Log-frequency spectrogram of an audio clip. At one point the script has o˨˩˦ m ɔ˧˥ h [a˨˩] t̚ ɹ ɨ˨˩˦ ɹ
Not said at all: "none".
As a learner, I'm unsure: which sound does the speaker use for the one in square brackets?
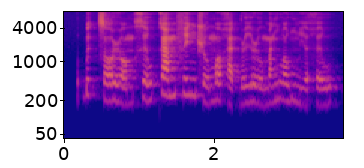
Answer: a˨˩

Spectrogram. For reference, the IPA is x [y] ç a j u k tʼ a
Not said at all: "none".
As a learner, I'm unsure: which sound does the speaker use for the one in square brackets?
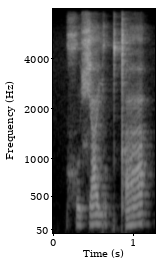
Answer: u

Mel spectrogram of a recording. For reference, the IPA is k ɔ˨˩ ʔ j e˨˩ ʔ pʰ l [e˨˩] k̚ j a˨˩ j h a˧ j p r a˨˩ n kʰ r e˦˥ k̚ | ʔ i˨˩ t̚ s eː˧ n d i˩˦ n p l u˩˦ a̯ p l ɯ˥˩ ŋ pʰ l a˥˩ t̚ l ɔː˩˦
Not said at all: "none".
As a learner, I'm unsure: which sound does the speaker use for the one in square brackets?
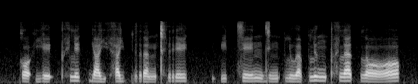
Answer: e˥˩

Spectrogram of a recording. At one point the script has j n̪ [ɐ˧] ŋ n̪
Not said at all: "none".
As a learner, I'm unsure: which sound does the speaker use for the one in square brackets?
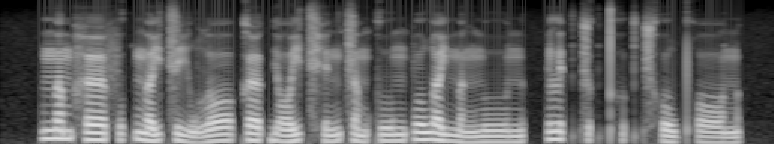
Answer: ɐ˨˧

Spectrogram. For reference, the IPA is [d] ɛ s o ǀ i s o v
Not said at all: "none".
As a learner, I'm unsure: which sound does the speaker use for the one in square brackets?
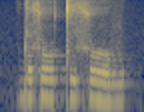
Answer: d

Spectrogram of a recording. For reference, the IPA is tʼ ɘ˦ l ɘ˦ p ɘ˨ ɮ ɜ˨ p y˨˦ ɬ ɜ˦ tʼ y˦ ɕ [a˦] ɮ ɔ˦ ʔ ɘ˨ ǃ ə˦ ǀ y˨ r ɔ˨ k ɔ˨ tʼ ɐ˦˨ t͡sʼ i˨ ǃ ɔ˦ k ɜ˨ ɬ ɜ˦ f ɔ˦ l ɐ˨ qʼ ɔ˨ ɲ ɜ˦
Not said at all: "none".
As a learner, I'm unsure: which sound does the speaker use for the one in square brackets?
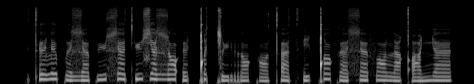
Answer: ɐ˦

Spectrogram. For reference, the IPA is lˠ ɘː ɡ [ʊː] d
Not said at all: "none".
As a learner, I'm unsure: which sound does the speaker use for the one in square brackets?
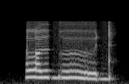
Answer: ɵː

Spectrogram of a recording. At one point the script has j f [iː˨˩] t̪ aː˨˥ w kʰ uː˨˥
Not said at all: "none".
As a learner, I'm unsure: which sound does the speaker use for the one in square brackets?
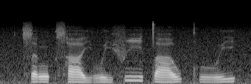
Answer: iː˥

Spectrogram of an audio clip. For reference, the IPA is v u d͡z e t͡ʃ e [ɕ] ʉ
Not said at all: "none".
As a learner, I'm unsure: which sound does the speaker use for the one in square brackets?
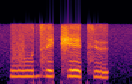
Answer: t͡s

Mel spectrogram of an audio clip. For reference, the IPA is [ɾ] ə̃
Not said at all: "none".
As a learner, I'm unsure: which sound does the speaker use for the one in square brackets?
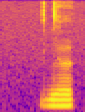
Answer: d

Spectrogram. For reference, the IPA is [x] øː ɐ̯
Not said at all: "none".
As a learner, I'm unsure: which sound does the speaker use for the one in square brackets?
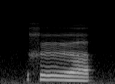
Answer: x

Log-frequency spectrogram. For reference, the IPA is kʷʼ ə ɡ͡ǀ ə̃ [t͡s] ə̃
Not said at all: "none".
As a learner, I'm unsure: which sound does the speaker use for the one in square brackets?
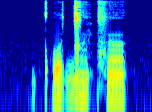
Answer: t͡s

